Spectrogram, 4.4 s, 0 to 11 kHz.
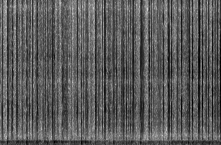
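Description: A small softcover paperback novel, "La vieja sirena," with a paper cover is held upright, solid, and rapidly tapped with the fingertips of both hands. The result is a fast, continuous stream of dry, papery taps with a low body near 270 Hz and bright flicks on top, each tap dying away almost instantly.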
